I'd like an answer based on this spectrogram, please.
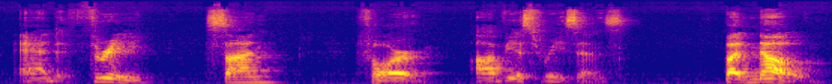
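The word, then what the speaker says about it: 三: also going to include two R and three son for obvious reasons but no the number four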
